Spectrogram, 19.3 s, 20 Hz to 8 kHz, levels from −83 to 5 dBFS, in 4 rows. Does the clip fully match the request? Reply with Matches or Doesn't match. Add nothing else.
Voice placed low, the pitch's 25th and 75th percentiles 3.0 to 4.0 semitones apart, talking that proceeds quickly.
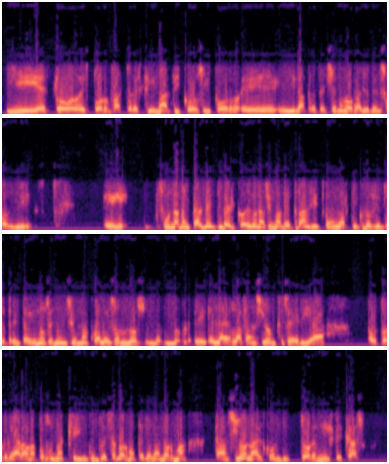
Matches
